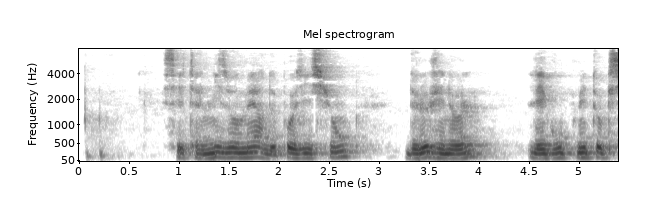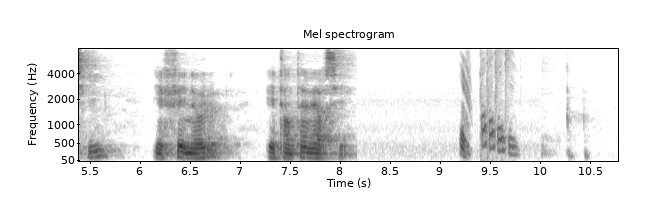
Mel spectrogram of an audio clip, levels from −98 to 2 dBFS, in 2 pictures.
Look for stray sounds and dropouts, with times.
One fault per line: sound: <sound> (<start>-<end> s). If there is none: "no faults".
sound: chirp (9.2-9.8 s)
